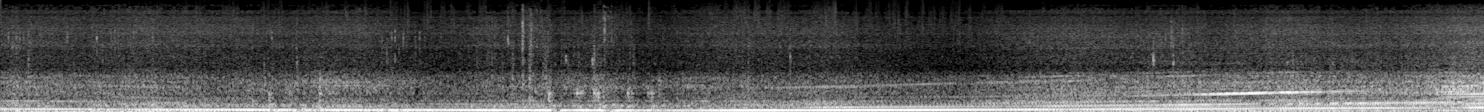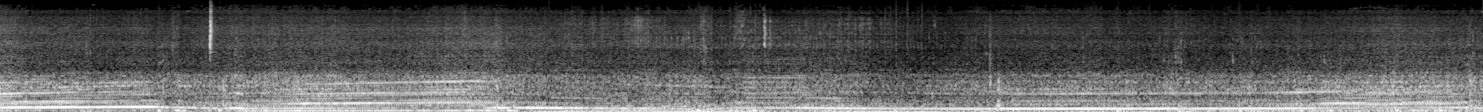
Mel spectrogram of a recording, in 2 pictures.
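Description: A car's engine heard from inside the cabin under hard track driving. The revs climb, drop sharply at a gear change about two-thirds of the way through, then climb again, over steady road and tyre noise.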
